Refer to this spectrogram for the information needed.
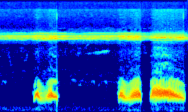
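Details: Spotted dove, a wild bird drawn in by decoying, gives a quick two-note coo, then after a pause a doubled coo and a long rough croo, with a faint continuous high-pitched whine behind.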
